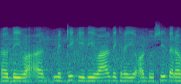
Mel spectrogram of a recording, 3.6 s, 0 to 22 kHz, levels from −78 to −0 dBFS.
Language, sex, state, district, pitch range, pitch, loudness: Hindi, female, Bihar, Supaul, 165-175 Hz, 165 Hz, -14 LUFS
